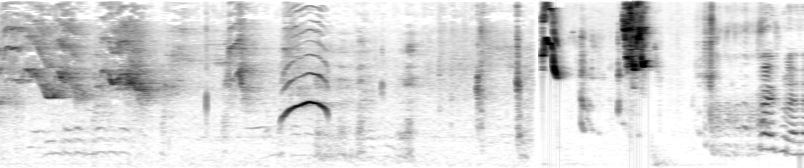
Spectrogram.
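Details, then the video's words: Macaque screaming for its mother to come and save it after getting its head stuck; high shrill cries and arching squeals, loudest around the third second, with brief sharp bursts later and chatter in the background. "The stupid monkey got his head stuck and couldn't get out, screaming for his mother to come save him"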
